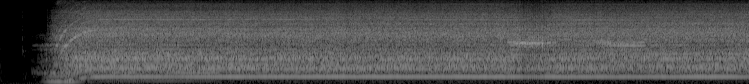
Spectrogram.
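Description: DeWalt plunge router with a spiral bit starting about half a second in, winding up quickly in pitch and then running at a steady whine while hogging out a shallow first pass of the mortise through an acrylic template.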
